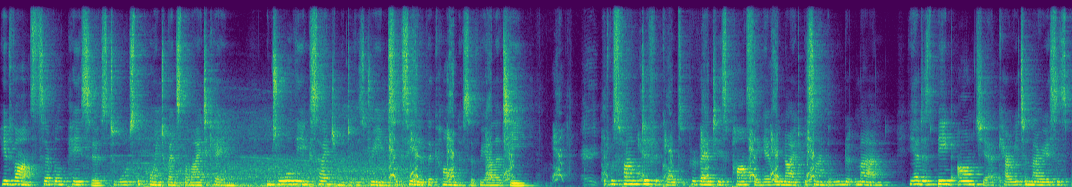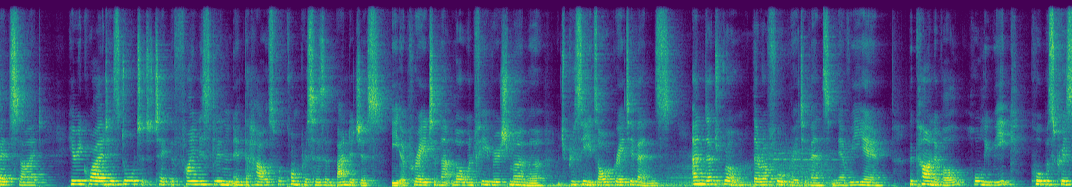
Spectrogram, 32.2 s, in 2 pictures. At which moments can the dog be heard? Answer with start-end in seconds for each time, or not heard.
5.7-12.2.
